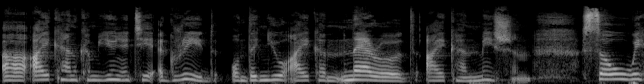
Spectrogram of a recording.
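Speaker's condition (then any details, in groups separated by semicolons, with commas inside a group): No condition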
